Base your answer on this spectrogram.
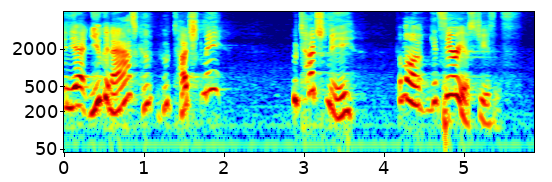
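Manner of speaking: put-on sarcastic tone. Retelling what a disciple says to Jesus: imitating a sarcastic disciple. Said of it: "he's so sarcastic".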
